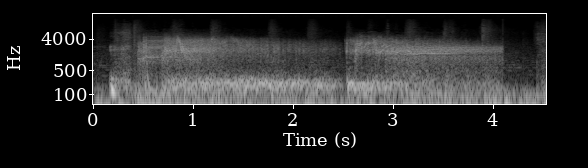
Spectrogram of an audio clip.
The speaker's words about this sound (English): And the pyro turns to a big melted lump of metal as this fucking bullet from the Cyclone Pulse Rifle just like... hollows out the center of this thing.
